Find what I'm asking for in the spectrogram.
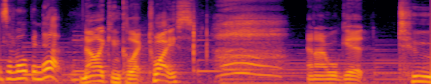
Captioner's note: gasps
